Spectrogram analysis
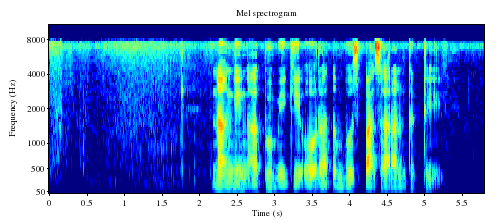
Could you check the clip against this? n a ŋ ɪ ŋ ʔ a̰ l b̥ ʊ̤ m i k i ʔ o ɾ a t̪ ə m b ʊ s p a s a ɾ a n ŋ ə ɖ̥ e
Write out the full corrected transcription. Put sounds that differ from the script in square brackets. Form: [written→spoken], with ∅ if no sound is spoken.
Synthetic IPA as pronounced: n a ŋ ɪ ŋ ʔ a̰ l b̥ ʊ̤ m i k i ʔ o ɾ a t̪ ə m b ʊ s p a s a ɾ a n [ŋ→ɡ] ə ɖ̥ e

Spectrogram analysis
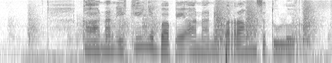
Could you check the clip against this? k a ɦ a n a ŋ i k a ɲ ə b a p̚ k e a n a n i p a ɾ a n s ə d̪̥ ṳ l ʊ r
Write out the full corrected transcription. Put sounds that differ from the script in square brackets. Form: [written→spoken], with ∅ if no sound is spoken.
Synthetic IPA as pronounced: k a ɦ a n a [ŋ→n] i k [a→i] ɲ ə b a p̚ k e a n a n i p [a→ə] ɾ a [n→ŋ] s ə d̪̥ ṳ l ʊ r

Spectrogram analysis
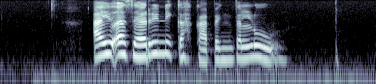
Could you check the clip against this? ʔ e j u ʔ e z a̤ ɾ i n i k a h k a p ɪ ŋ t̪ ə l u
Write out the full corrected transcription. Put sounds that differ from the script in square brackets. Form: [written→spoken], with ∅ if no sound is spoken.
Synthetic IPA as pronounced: ʔ [e→a] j u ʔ [e→a] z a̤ ɾ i n i k a h k a p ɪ ŋ t̪ ə l u

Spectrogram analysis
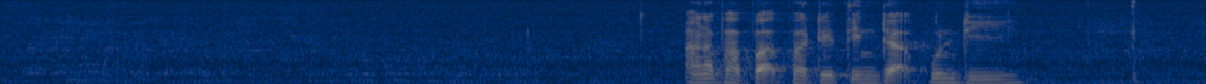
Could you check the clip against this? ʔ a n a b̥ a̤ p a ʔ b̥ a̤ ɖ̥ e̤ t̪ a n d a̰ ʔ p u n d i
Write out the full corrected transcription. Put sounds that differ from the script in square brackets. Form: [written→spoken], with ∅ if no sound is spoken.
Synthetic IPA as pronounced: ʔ a n a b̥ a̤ p a ʔ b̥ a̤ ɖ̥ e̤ t̪ [a→i] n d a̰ ʔ p u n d i

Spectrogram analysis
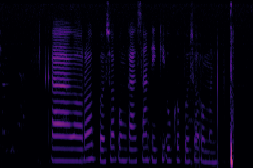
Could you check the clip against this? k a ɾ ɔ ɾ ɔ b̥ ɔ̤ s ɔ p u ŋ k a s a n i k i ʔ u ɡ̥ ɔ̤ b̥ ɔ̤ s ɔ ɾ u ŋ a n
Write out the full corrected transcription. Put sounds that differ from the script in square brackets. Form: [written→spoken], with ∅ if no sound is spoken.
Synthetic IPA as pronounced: k a [ɾ→l] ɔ ɾ ɔ b̥ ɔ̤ s ɔ p u ŋ k a s a n i k i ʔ u ɡ̥ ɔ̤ b̥ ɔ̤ s ɔ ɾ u [ŋ→m] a n

